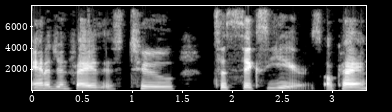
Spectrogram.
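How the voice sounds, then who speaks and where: A woman with a slight Texas accent speaks at a fairly low pitch with ordinary pitch variation. The sound is dry and close with no echo against a quiet background. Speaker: hair loss coach. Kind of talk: webinar presentation. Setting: webinar. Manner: casual, conversational.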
